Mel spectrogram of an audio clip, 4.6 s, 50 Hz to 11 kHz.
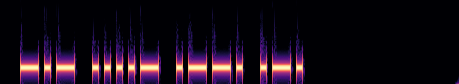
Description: Morse code, heard as a keyed tone, about 20 wpm, 700 Hz. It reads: K4PR
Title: USA Callsign DE Callsign - 4 Characters - 20wpm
